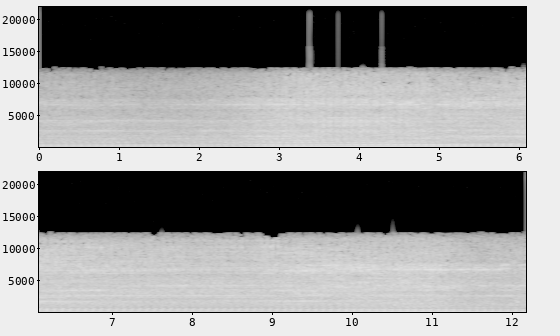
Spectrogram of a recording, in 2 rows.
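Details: Komatsu SAA6D114E3 diesel in a PC300-8 excavator after overhaul: even steady beat with brief rev rise, then smooth settled idle, no knocks or rattles; sounds healthy.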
